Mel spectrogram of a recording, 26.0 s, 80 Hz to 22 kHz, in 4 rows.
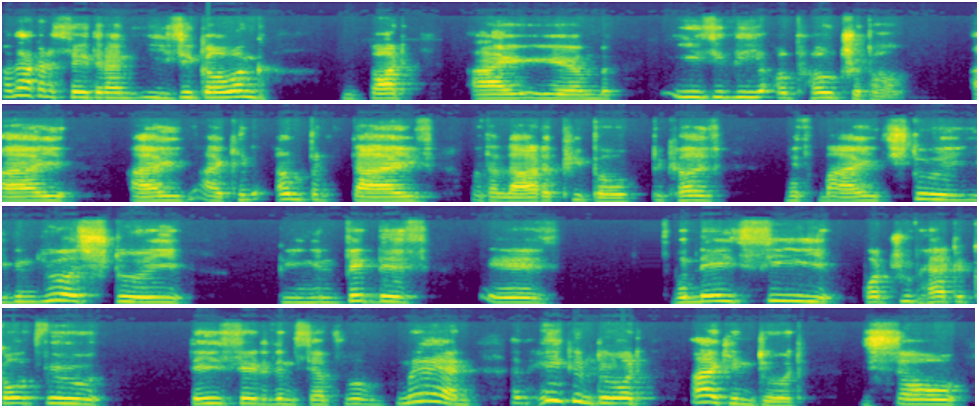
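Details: Adult man born three months premature in 1976, congenital hearing loss found at age two and a half, orally taught to listen and speak, also has ADHD; deaf speech (speech of congenital hearing loss).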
